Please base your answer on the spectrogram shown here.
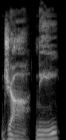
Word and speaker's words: Janni: Gygax originally used Jann as singular and Janni as plural, but this would later be standardized to Janni, singular pronounced Ja-ni, and Jann, plural, in 2nd edition.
